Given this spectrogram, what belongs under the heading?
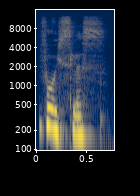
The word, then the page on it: voiceless: British English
